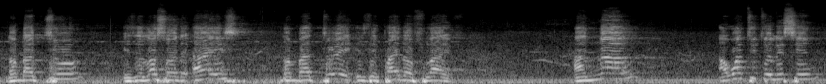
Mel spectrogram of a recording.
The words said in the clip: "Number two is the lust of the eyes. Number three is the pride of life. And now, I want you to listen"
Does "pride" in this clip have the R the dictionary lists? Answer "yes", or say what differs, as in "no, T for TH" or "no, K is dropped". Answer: no, R is dropped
